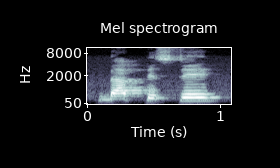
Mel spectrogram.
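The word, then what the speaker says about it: Baptiste: उनका नाम था जीन बेप्टिस्टे। लेमार्क क्या नाम है? जीन बै बाप। बैप्टिस्टेटी। कल को कुछ लोग बेप्टिस्टी भी बोलते हैं, कुछ लोग बैप्टिस्टे बोलते हैं।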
